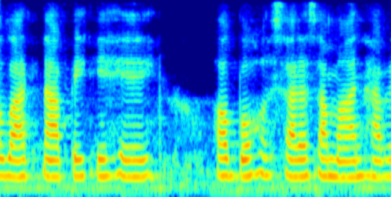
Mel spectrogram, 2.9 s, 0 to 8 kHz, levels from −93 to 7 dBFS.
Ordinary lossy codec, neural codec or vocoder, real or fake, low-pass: none; codec, 16 kHz, 4.8 kbps, FACodec; fake; none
